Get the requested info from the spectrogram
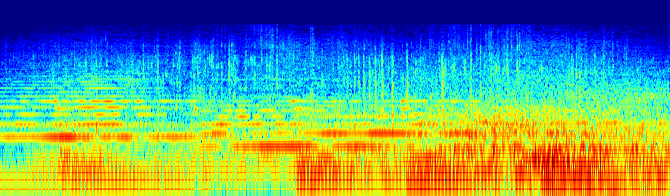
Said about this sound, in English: Usually you're hearing kind of boat wooden creaks. In this case, it comes off more like you're hearing the creaks of Chiron's bones.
